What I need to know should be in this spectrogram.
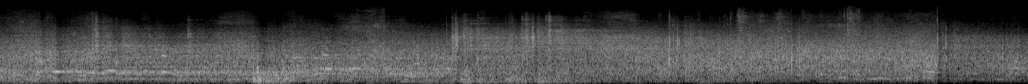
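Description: Hockey sticks clack against a puck and against each other.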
